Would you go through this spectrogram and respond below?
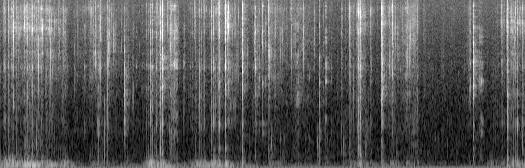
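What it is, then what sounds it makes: Dry bar soap being carved. An oval, solid orange bar of dry soap is carved with a box-cutter blade, and flakes break off. Crisp, dry scraping and crackling come through, with scattered sharp high clicks and short low rumbling bursts between quieter stretches.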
